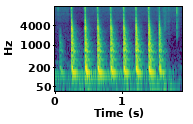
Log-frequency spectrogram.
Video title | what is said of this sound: ND Miata lots'O Al | Listen to how more solid that sounds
